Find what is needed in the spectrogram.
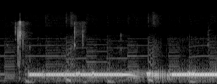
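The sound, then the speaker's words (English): Ringback tone of an outgoing telephone call: a steady mid-pitched electronic tone that holds, dips briefly, then resumes, with a few faint clicks at the start. “We're calling. I think we got patched in early.”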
